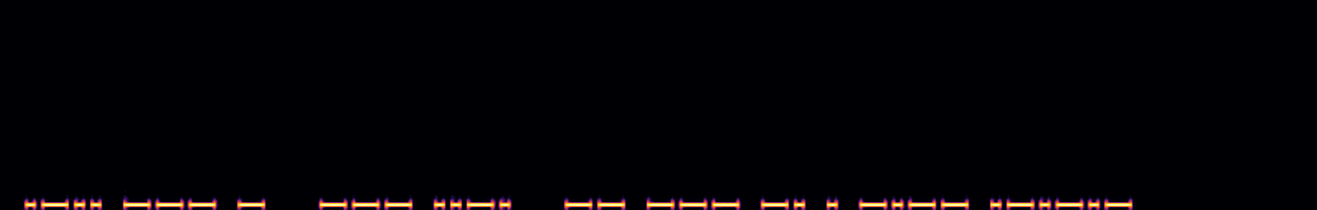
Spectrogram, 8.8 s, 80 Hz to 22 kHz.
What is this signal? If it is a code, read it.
Morse code, heard as a keyed tone, about 22 wpm, 700 Hz. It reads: LOT OF MONEY.
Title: Sentences from Top 1000 Words - Review Part 4 - 22wpm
